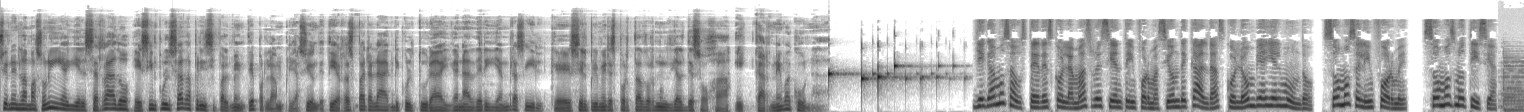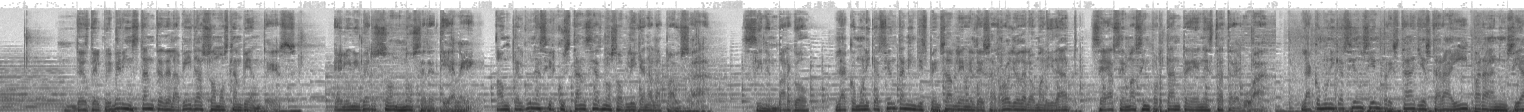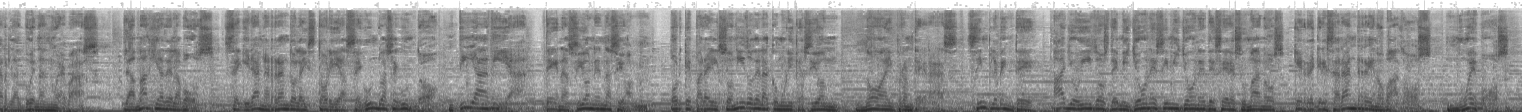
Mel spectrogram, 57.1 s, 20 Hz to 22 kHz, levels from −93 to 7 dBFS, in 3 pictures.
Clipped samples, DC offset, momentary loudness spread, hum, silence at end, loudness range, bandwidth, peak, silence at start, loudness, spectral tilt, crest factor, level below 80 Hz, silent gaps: under 0.1%; under 0.1%; 7 LU; none; 0 s; 4 LU; 16 kHz; 0 dBFS; 0 s; -16 LUFS; -3.5 dB/octave; 18 dB; -28 dBFS; 16.44-16.48 s, 17.62-17.74 s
